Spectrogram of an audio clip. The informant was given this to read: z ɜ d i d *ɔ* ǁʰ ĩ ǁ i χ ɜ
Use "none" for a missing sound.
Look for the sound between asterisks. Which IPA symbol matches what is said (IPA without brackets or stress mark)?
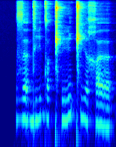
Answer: ɔ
